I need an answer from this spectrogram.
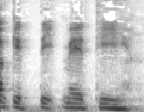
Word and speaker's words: กิตติเมธี: กิตติเมธี เ ตัว ใหญ่ iwt I M E T อ่าน ว่า กิตติเมธี อ วัน นี้ ก็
